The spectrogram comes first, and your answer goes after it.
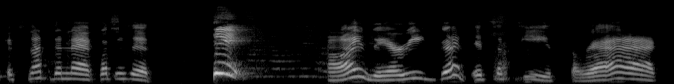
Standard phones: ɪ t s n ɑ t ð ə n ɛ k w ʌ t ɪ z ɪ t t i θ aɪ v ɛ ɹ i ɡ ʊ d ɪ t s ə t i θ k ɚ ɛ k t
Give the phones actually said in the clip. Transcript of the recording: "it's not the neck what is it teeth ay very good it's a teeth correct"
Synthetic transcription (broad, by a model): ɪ t s n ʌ t ð ə n ɛ k w ʌ t ɪ z ɪ t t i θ aɪ v ɛ ɹ i ɡ ʊ d ɪ t s ə t i θ k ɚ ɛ k t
